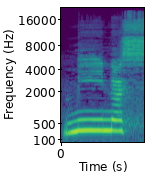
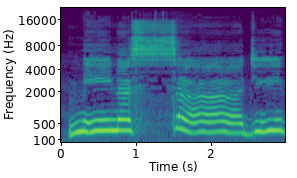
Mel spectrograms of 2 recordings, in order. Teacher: Minas alif lam syams ya, dan bunyikan dengan jelas sofir pada sin yang mati ya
